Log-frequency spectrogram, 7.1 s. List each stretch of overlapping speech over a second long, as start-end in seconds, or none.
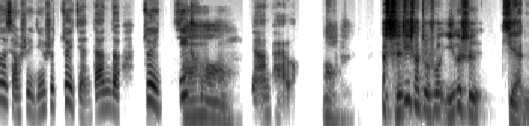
none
